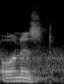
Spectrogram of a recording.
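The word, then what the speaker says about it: honest: देखिए स्पेस है, स्पेस के आगे लिखा हुआ है ऑनेस्ट, एज तो इसमें भी साइलेंट है, ऑनेस्ट, तो देख लीजिए आपके हिसाब से क्या होना चाहिए।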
